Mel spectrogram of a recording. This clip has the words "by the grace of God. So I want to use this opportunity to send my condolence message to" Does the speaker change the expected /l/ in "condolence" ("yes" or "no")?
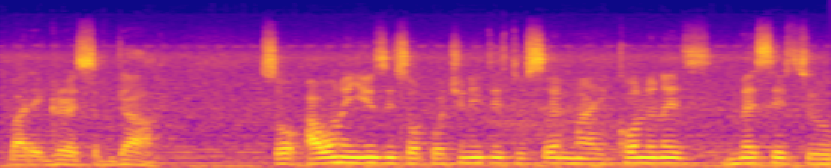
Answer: yes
